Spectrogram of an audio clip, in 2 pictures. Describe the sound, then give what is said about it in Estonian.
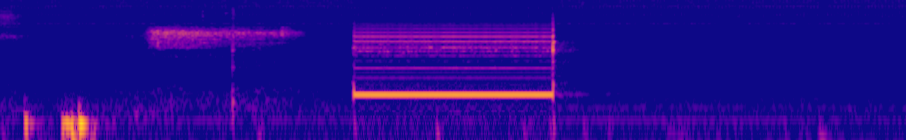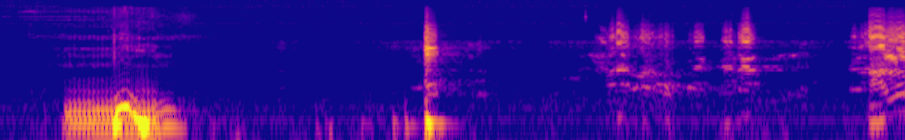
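The ringing tone of an outgoing telephone call placed from a radio studio sounds once, a flat, steady buzzy tone lasting about a second, later followed by a short low honk-like burst and scattered faint clicks, with no voices. “Ja nii me proovime teha telefoni kõne.”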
